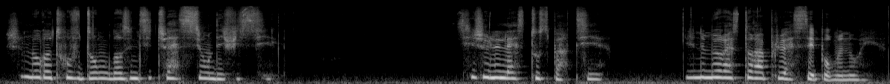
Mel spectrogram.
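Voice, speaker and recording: Woman playing a high, whispery female vampire. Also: dark tone. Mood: troubled, reflective. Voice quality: breathy, whispery. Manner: slow, intimate, hesitant. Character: tender, conflicted wealthy female vampire confiding in her beloved. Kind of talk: whispered ASMR roleplay, scripted monologue.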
